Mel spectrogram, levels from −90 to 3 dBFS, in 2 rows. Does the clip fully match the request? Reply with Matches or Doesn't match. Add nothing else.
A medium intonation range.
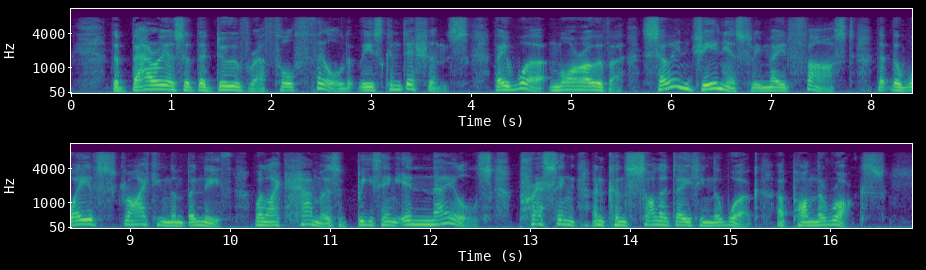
Matches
